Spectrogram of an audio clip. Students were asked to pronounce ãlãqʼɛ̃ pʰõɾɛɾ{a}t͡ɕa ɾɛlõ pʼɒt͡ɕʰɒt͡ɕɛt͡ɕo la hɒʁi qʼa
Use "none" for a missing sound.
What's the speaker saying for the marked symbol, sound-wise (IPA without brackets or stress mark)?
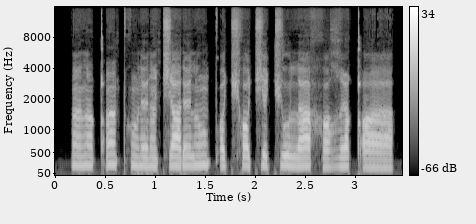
ã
